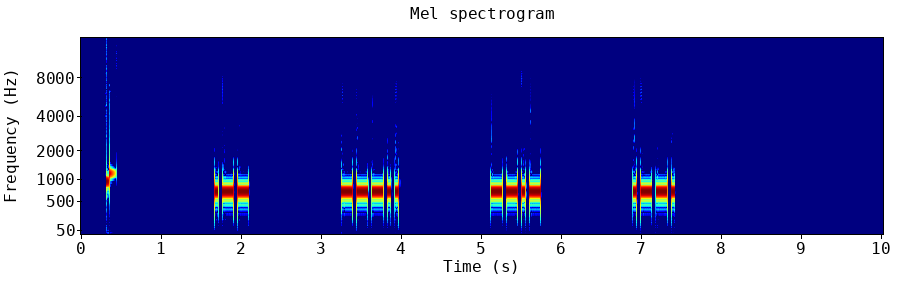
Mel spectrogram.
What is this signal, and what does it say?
Morse code, heard as a keyed tone, about 25 wpm, spaced as for 7 wpm, 700 Hz. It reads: W8QP
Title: USA Call Signs - 4 Characters - 8x Character Spacing - 25wpm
